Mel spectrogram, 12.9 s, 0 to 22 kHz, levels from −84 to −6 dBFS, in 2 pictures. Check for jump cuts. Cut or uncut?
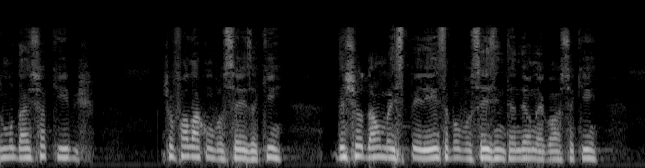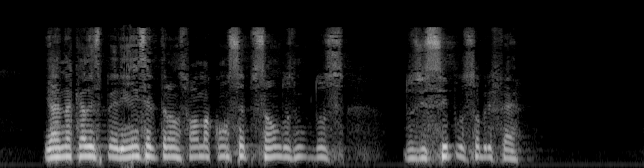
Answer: uncut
